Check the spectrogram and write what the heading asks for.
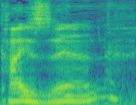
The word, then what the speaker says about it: Kaizen: with Anthony Hanks of Kaizen martial arts academy and fitness I think that's the way you pronounce that yeah you got it Kaizen is a two-syllable yes and I'll get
